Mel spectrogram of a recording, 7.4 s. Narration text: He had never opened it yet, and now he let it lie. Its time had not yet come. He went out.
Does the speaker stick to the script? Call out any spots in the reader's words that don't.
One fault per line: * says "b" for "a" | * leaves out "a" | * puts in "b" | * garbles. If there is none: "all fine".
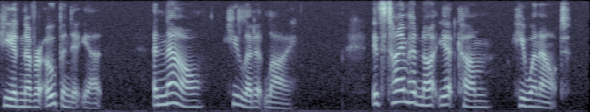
all fine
